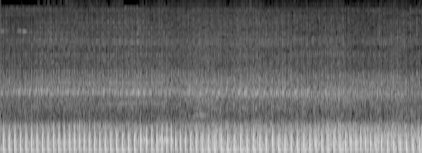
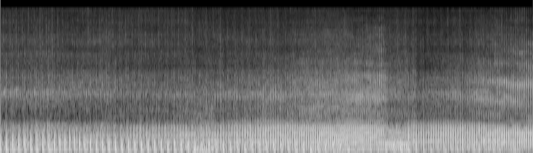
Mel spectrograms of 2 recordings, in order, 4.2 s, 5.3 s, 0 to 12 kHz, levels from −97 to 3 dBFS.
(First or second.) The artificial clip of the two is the second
